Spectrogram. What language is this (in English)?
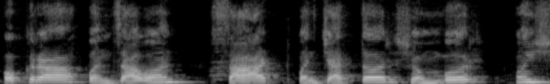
Konkani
